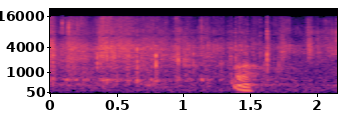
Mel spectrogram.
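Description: Small dry onion sets knocking lightly against each other as they are tipped from a plastic bowl into a palm, a few faint clicks over a quiet outdoor background. A brief falling vocal sound comes about one and a half seconds in.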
